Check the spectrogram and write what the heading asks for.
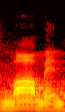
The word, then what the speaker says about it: Mammen: Actually, it's pronounced Mammon, but it's spelled Mammon, M-A-M-M-E-N, and you can get this on Amazon.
